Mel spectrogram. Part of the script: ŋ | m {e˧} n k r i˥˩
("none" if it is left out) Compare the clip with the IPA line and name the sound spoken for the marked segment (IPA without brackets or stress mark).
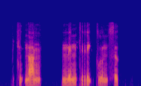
e˦˥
